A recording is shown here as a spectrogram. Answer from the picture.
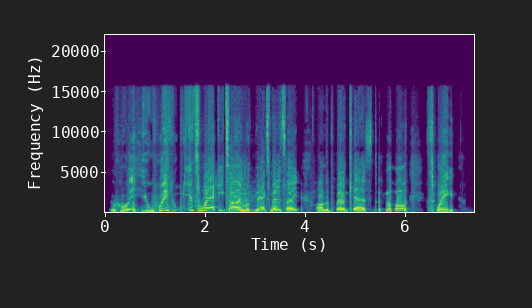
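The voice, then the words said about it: Exaggerated radio announcer voice. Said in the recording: “talk in our radio voices ... introduce yourself in a radio voice”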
